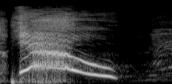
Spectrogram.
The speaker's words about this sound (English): It actually means to jump up in the air while you're in the air, turn 360 degrees around, land on your feet, and shout with a shrill scream.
